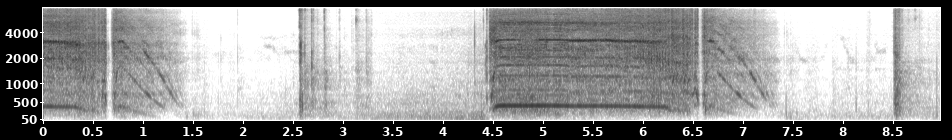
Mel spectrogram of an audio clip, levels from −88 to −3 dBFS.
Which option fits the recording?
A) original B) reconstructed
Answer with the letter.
B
